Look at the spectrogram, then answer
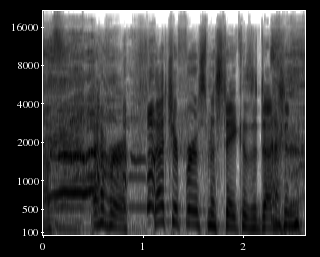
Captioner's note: laughs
